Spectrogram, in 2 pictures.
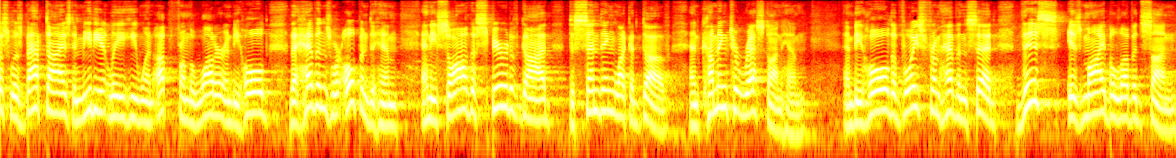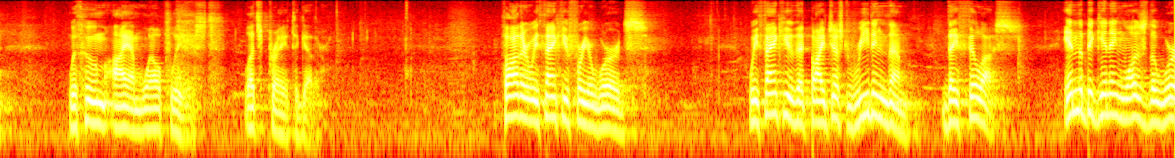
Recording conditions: live audience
